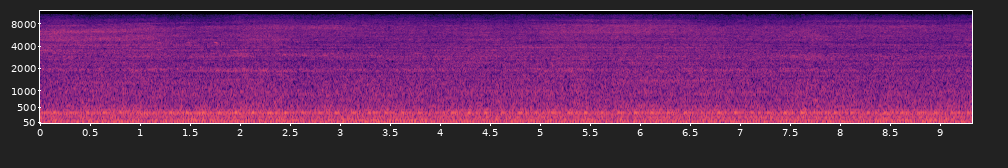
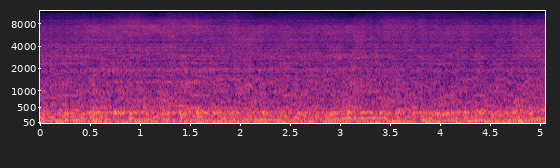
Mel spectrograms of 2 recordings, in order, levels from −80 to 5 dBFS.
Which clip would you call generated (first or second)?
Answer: second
